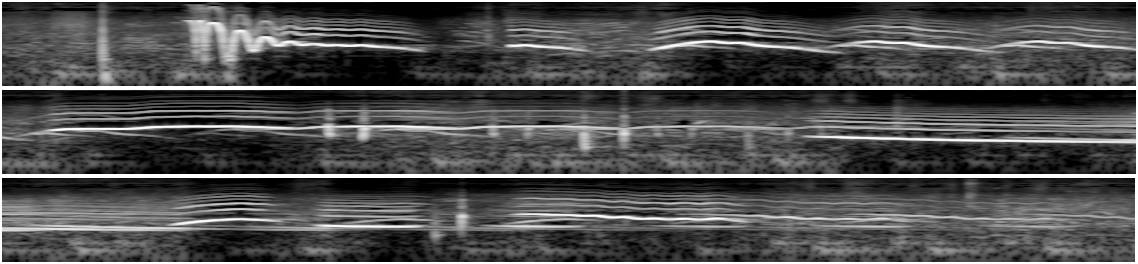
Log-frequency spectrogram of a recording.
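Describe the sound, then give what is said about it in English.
A theremin played one-handed through a digital delay at an outdoor street fair gives sliding, wavering tones in repeated swoops and glides. Echoed trails hang behind each phrase, and pitch bends up and down like a siren throughout. “Just doing what I do on the theremin and Tibetan singing bowl.”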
